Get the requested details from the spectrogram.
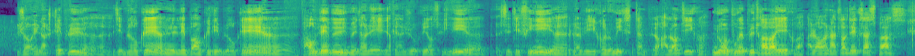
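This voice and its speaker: With lively intonation, a man's very deep, low voice moves at a moderate pace over noticeable background noise. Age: 70s. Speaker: retiree. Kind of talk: interview testimony.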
